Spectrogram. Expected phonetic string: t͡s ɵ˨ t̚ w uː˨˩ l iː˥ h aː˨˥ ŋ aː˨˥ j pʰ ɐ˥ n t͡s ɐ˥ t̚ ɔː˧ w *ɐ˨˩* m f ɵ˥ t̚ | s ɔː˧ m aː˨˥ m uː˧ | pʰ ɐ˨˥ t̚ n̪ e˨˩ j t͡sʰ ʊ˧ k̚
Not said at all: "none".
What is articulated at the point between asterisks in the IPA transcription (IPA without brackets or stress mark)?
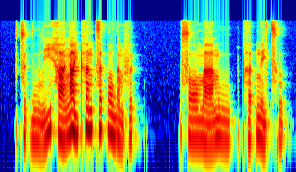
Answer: ɐ˨˩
